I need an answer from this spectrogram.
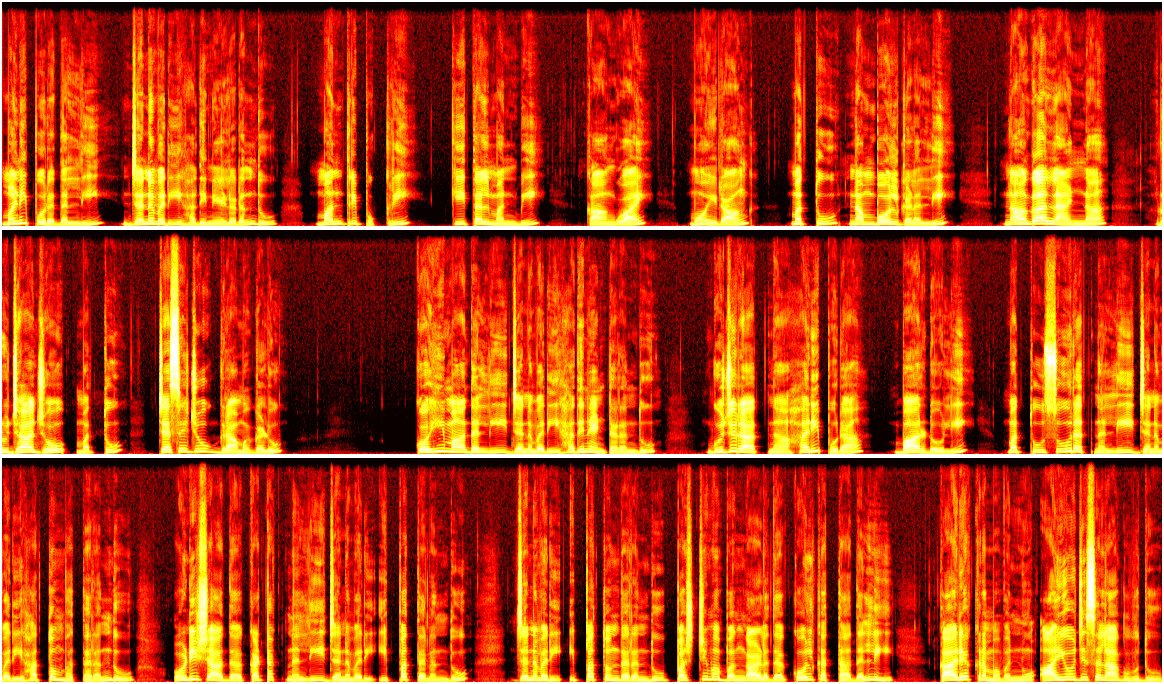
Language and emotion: Kannada, neutral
